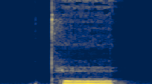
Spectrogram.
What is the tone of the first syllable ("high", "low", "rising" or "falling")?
low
